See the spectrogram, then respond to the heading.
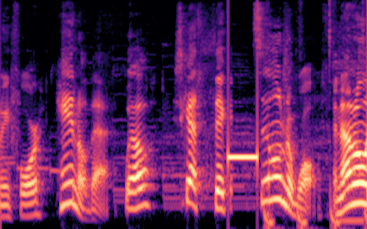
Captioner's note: beep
